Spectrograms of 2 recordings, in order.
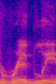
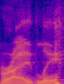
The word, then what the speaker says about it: Ridley: to correct your pronunciation it is Ridley not rightly listen here listen here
